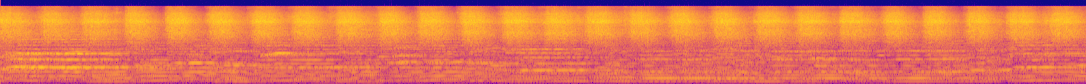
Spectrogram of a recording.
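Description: A group of voices singing a Santo Daime hymn together, in held notes, over maracas shaken in a steady beat of about three strokes a second.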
